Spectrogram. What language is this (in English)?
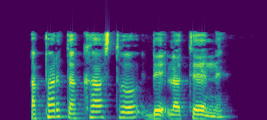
Esperanto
